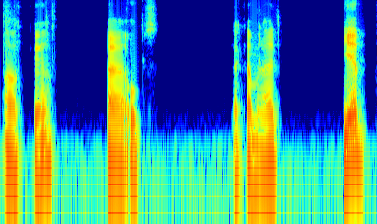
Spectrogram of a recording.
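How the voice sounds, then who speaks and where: Playing a horror game, a young man with an Egyptian Arabic accent hosts a gaming channel let's play, joking nervously and laughing a lot. His voice is on the low side and a little mellow, at normal speed. The recording is muffled, with no room sound.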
